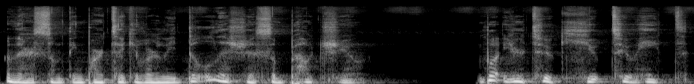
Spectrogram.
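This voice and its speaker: A man's voice: deep voice, lively intonation, takes it slowly, warm tone, husky, full character voice. A man voicing a hungry, possessive werewolf in an ASMR fantasy roleplay, savoring his words seductively and often slipping into whispers. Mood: possessive, predatory. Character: hungry, possessive male werewolf, menacing yet infatuated. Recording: long cavernous reverb.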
